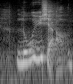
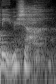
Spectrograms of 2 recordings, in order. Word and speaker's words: Lu Yuxiao: Lu Yuxiao. Do you mean Lu Yuxiao, not Li Yuxiao? You're typing her name wrong.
